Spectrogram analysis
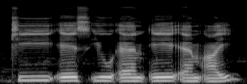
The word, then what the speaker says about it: tsunami: So the T will be silent.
